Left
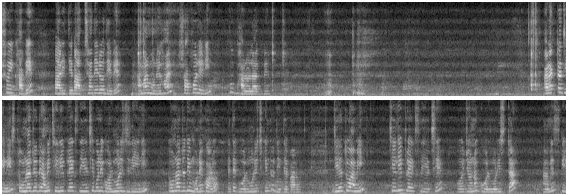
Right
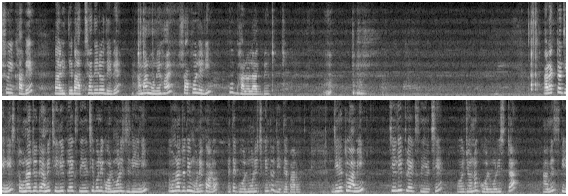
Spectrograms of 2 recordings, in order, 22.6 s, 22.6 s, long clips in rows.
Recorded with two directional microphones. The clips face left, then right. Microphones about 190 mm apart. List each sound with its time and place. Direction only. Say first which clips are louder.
0.0 s a woman's voice: right 4 dB; 40° right (ahead or behind)
7.0 s a sound: right 5 dB; 45° right (ahead or behind)
10.8 s a woman's voice: right 6 dB; 50° right (ahead or behind)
